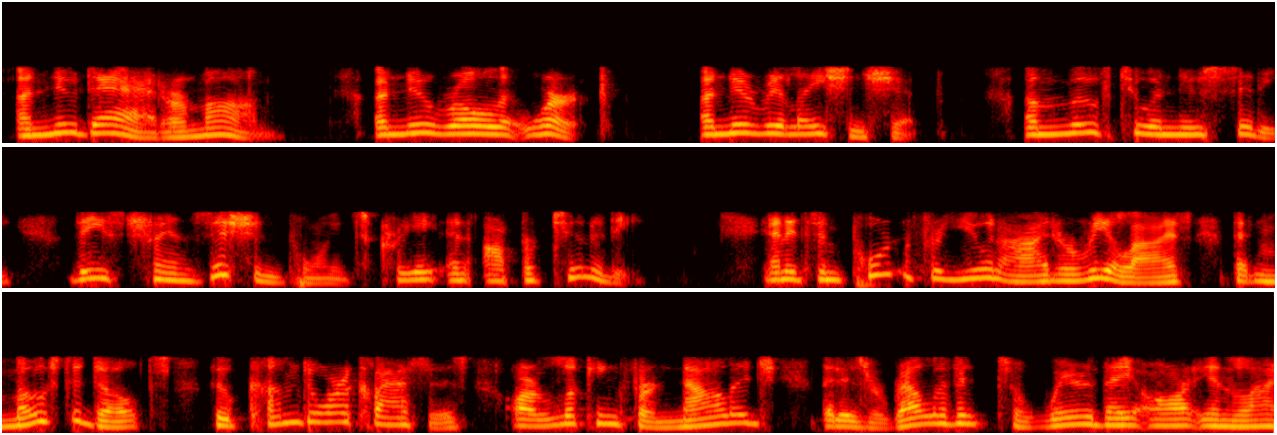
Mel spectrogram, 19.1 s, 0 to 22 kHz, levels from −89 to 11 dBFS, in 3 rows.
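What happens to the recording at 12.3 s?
At 12.3 s the speech is still passing through the G.729 codec, which runs across the whole clip. The sound points to a low-rate stream of about 8 kbit/s that rebuilds each short frame from a vocal-tract filter, a pitch predictor and a few coded pulses instead of the original waveform. The result here is a band cut off near 3.8 kHz, giving a muffled, telephone-like tone, with a plainly audible rough, synthetic buzz on the speech.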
